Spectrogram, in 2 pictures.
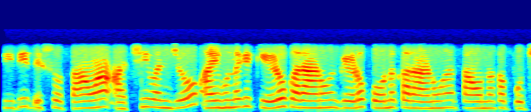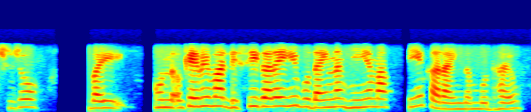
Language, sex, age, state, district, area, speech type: Sindhi, female, 18-30, Rajasthan, Ajmer, urban, conversation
